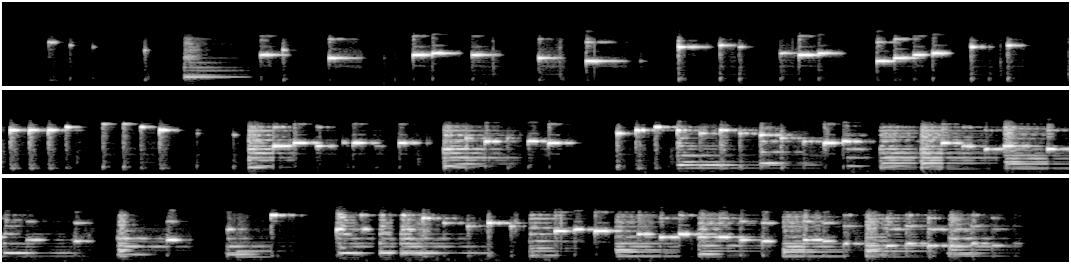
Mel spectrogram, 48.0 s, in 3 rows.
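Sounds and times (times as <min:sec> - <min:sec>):
piano: 0:02.2 - 0:47.5.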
